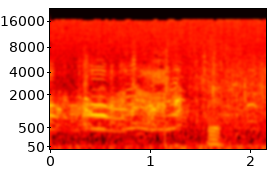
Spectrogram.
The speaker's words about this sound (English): Yeah, they're covered in Canada geese.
